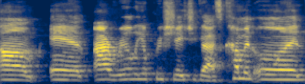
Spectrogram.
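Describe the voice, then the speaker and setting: A woman with a medium pitch talks at a moderate pace. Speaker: small business owner giving a live webinar. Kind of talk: live online workshop.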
